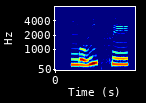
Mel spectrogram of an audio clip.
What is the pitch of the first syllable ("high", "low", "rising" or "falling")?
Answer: low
